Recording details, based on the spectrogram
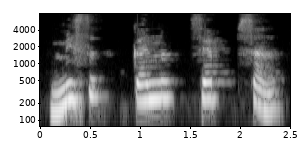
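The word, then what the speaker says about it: misconception: अगर आपको इंग्लिश में कहीं पर TION लिखा मिले तो हम लोग TION का उच्चारण करते हैं शन। क्या पढ़ते हैं इसे? सन। तो पूरी मीनिंग क्या बनी? मिसकंसेप्शन, मिसकंसेप्शन, मिसकंसेप्शन।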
